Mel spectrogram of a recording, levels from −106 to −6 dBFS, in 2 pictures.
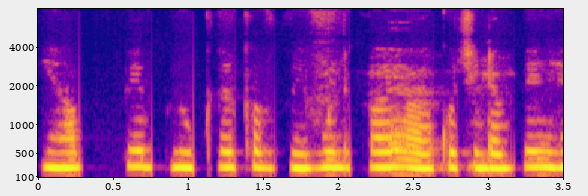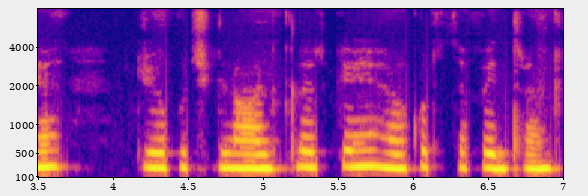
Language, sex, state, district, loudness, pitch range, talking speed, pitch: Hindi, female, Himachal Pradesh, Shimla, -13 LUFS, 245-265 Hz, 190 wpm, 255 Hz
